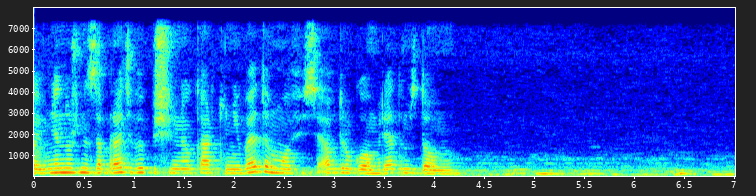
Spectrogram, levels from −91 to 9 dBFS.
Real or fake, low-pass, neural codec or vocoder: real; 7.2 kHz; none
